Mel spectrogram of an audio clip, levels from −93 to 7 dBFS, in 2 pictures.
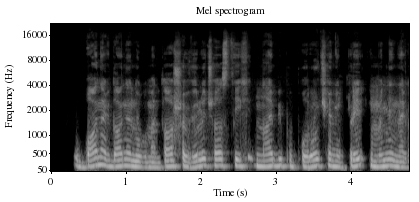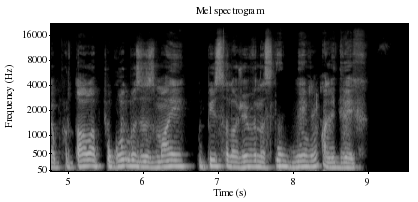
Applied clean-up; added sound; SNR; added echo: neural mask model Resemble Enhance denoiser.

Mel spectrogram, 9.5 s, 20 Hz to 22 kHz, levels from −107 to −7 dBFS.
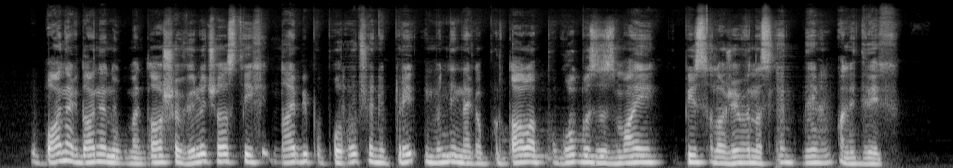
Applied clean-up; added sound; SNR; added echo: neural mask model DeepFilterNet 3.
